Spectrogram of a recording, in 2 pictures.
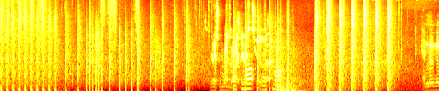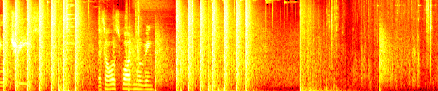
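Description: A machine gun fires rapid bursts of shots close by.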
